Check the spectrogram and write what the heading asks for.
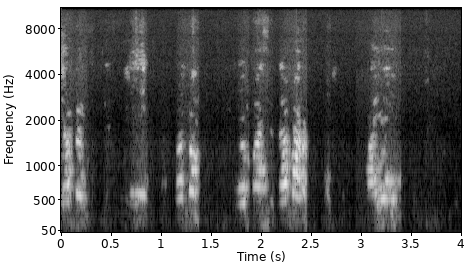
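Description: Faint, distant voices in short snatches with gaps between: people talking and laughing some way off.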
